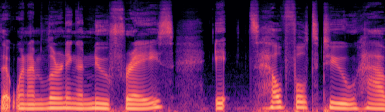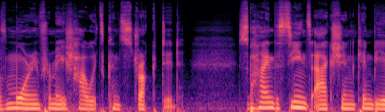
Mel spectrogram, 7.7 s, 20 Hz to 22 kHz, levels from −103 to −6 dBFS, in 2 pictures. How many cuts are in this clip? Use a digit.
3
